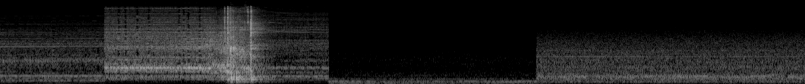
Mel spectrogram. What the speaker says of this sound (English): We drill a hole.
